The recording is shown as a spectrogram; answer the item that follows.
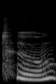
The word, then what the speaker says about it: Toum: It's pronounced Toum, but spelled T-O-U-M.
